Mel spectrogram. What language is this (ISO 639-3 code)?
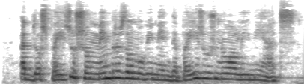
cat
